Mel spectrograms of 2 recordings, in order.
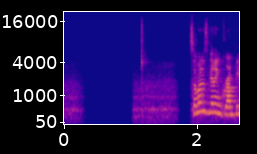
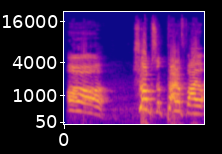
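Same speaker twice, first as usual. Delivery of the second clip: mock shrill, louder voice of critics; mocking quote; 5 semitones higher, 10 dB louder than usual. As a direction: parody the critics, louder and higher. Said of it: "when I see people being like".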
